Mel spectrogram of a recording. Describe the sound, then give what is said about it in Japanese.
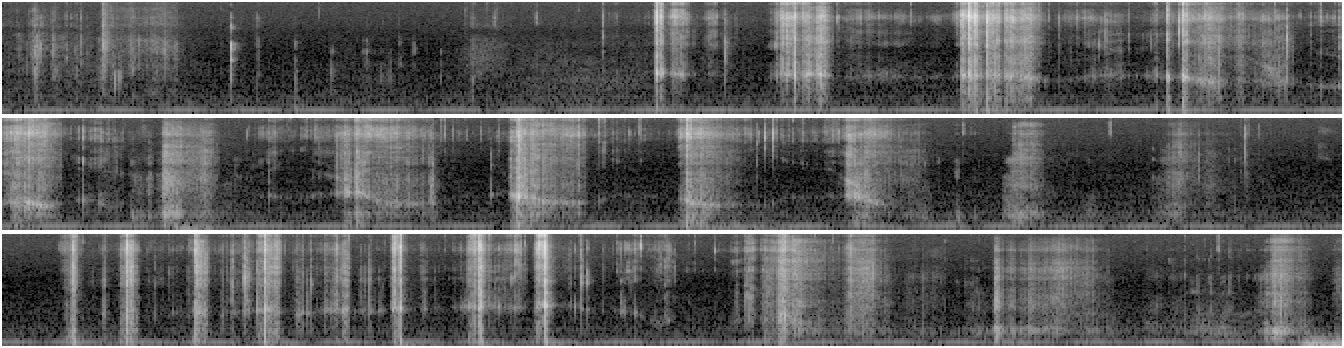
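Someone eating and chewing food, with many crisp, irregular crunches and bites at a quiet level over a low, steady hum. “だったらもうちょっと食べようかな。”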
